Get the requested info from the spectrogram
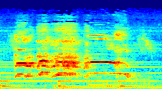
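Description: A rooster crowing once: one pitched call of about a second and a half that rises and then holds level, over a faint steady hum.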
